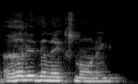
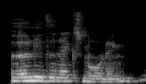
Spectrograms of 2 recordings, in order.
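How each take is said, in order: First: "Early" lifted high and louder, read with weight; "Early" punched higher and louder; stress on early. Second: Said in the usual way. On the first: Shown as a demonstration. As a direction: lean hard on "Early" in "Early the next morning". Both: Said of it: "That's always a good time to start".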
